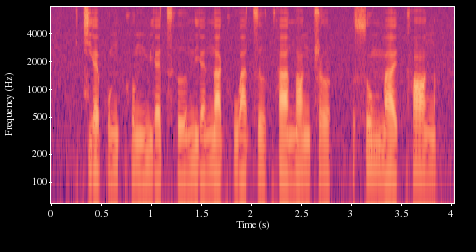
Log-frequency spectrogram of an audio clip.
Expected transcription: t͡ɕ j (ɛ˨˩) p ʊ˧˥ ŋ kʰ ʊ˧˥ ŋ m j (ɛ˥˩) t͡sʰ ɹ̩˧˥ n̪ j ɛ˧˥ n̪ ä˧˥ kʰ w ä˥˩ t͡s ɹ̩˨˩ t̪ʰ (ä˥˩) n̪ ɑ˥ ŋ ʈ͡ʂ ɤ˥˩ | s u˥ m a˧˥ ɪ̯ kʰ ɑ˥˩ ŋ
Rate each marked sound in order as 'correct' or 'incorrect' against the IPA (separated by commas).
incorrect, incorrect, incorrect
